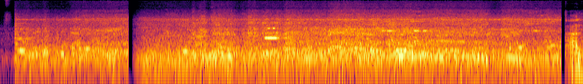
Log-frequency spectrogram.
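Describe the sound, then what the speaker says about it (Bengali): A Swiss train from Basel to Luzern arrives at the platform, rumbling and roaring close by for several seconds, a continuous loud mechanical drone with faint squeals, briefly cut off twice. "ট্রেন আমাদের চলে এসেছে"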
